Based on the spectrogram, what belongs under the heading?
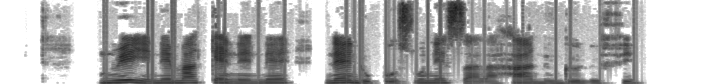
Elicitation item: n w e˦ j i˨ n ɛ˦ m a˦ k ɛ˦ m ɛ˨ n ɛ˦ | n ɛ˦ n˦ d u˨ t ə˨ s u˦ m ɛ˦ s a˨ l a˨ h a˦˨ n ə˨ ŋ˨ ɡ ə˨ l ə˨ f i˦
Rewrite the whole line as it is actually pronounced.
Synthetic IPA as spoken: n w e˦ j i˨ n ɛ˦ m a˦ k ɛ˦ n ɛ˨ n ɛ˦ | n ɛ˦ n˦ d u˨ p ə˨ s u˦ n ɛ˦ s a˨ l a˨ h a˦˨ n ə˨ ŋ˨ ɡ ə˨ l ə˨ f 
